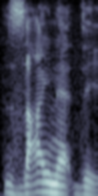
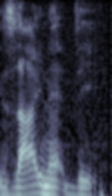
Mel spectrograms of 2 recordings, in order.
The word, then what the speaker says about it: xinetd: First, it's pronounced zet D. So if you want to be hip, you say zet D.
